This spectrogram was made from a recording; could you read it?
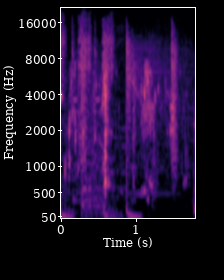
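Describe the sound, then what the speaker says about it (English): A washcloth is wrung out and rinsed in a bowl of water, close by, producing a series of drips, trickles and squishy sloshes in uneven bursts. "I'm just rinsing it out in this bowl of water"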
